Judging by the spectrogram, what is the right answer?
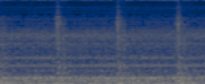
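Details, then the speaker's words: Diesel heater newly fitted in a shed, heard at the exhaust while being turned up; steady fan hum with soft fuel-pump tick about twice a second, louder as setting rises; normal running. "there's the exhaust as you can hear as supp is no more than like a house one that's pumping out obviously the more you turn it up the louder it gets"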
